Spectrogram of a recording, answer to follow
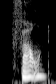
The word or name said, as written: faun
